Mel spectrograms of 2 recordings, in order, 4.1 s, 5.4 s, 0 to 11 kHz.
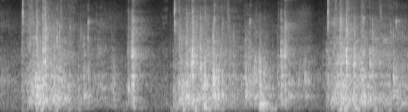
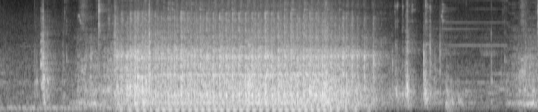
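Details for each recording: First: Fuel-injected motorcycle brought in pushed, dead: three kick-start strokes about 1.5 s apart, each churning burst dying without catching; fuel present, still no start. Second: Fuel-injected scooter that arrived pushed in, dead, now fixed: a new spark plug did not help, but replacing the plug cap/coil did. Two short revs of the small single rise and fall cleanly with quick firing between. Normal running.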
